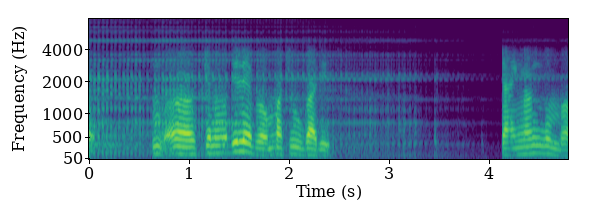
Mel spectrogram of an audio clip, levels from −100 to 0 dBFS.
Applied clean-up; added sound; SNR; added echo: neural mask model RNNoise.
